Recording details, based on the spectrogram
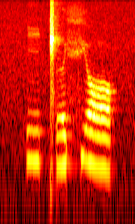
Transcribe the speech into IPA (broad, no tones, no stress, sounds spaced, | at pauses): i ɡ͡ǁ ə fʲ ɔ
